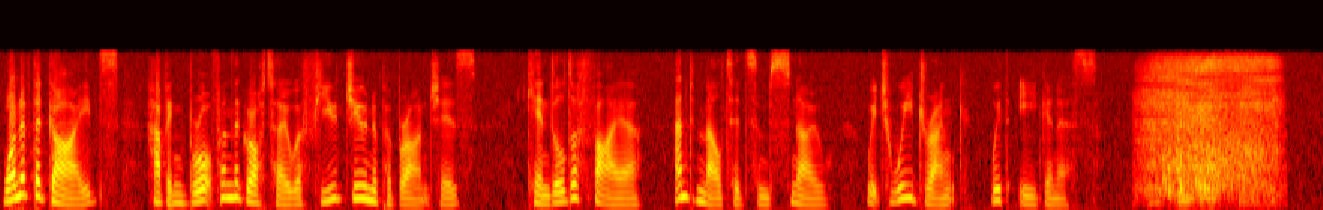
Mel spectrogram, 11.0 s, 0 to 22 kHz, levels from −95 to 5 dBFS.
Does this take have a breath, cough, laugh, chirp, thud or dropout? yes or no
yes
